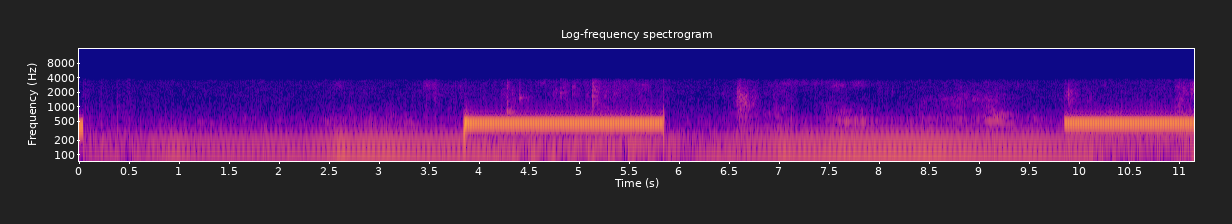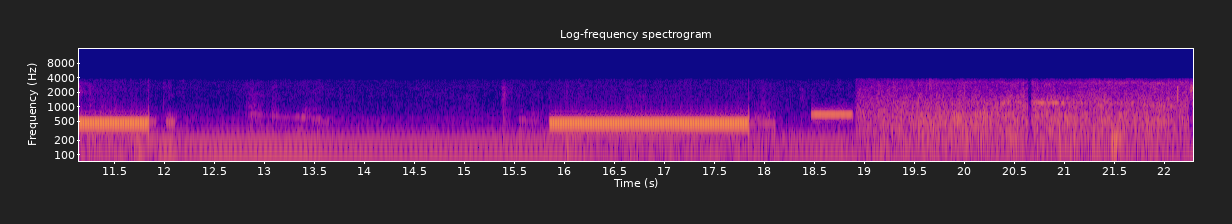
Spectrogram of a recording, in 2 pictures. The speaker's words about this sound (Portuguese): Vou transferir agora a sua ligação, tudo bem?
